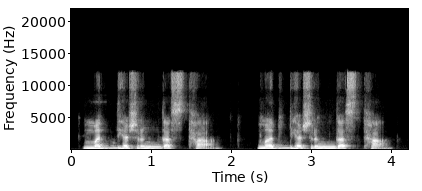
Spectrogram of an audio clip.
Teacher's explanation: in shrangastha, the r is the r vowel. It's not a consonant. So the shru in shrangastha is not a conjunct akshara.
